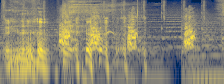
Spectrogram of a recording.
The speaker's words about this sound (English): A dog.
